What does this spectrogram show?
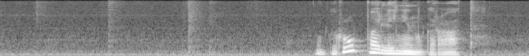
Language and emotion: Russian, sad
